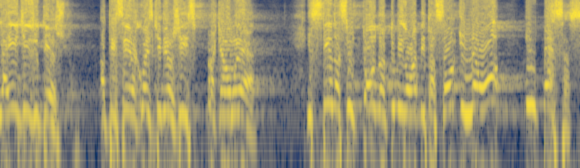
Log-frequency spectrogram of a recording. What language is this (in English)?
Portuguese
